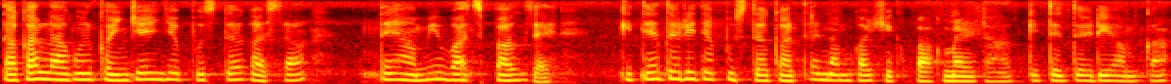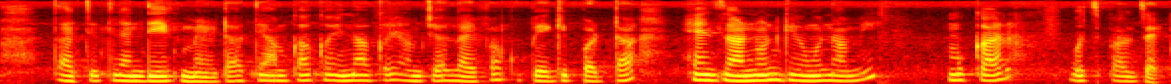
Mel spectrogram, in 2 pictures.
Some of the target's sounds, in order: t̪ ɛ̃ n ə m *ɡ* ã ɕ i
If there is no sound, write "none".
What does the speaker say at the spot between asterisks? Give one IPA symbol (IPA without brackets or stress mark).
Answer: k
